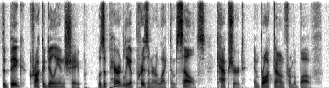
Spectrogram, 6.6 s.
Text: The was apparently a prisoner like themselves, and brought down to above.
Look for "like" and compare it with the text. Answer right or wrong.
right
